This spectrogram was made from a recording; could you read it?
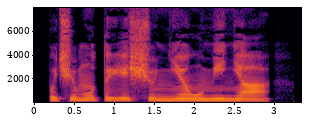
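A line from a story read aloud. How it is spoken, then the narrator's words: Growling reply. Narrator (Russian): прорычала та в ответ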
